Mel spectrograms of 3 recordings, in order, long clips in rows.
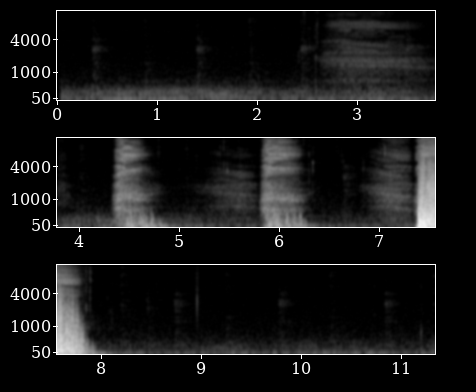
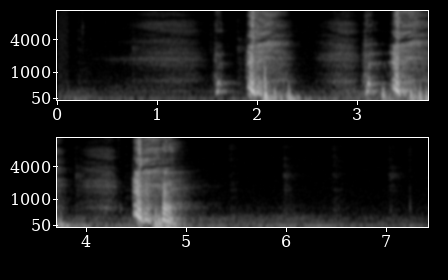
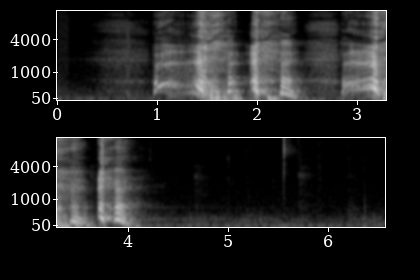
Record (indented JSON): {
  "exhalation_length": "11.3 s",
  "exhalation_amplitude": 32768,
  "exhalation_signal_mean_std_ratio": 0.15,
  "three_cough_length": "7.4 s",
  "three_cough_amplitude": 8507,
  "three_cough_signal_mean_std_ratio": 0.3,
  "cough_length": "6.6 s",
  "cough_amplitude": 13563,
  "cough_signal_mean_std_ratio": 0.37,
  "survey_phase": "beta (2021-08-13 to 2022-03-07)",
  "age": "65+",
  "gender": "Male",
  "wearing_mask": "No",
  "symptom_none": true,
  "smoker_status": "Never smoked",
  "respiratory_condition_asthma": false,
  "respiratory_condition_other": false,
  "recruitment_source": "REACT",
  "submission_delay": "1 day",
  "covid_test_result": "Negative",
  "covid_test_method": "RT-qPCR"
}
